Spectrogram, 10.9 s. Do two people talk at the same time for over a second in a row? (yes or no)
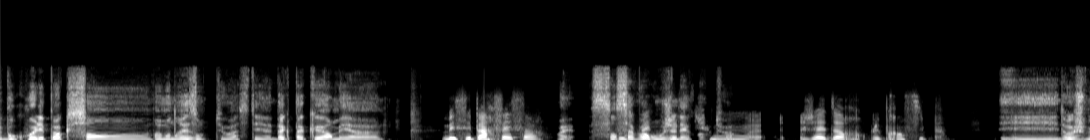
yes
